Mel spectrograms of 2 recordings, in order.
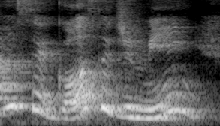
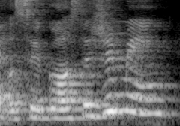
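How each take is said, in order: First: "Você gosta de mim" asked, rising on "mim"; question intonation. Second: "Você gosta de mim" stated, falling at "mim"; statement intonation. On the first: Teacher shows pupils how to ask it, questioning. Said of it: "se a gente quer perguntar". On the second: Teacher shows it read without question mark, affirming. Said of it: "parece que a pessoa está afirmando". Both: Shown as a demonstration.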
